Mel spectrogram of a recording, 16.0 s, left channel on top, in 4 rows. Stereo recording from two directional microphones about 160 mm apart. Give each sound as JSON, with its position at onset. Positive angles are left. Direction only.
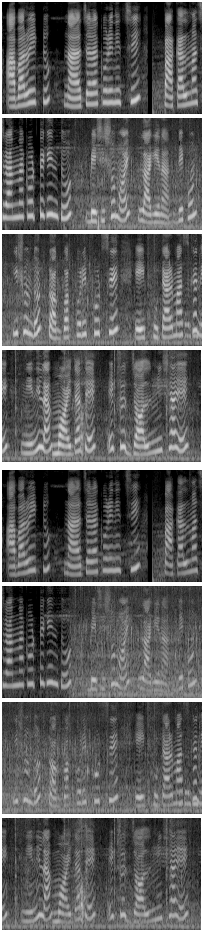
{"t": 0.1, "sound": "speech", "side_deg": 35}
